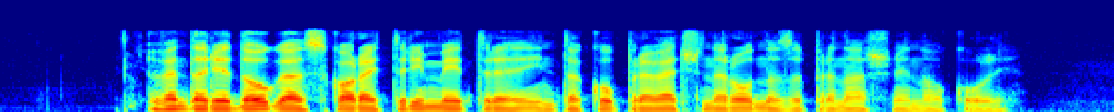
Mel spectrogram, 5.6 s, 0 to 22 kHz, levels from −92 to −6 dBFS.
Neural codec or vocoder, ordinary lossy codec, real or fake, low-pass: vocoder, 24 kHz, 100 mel bands, Vocos; none; fake; 7.2 kHz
